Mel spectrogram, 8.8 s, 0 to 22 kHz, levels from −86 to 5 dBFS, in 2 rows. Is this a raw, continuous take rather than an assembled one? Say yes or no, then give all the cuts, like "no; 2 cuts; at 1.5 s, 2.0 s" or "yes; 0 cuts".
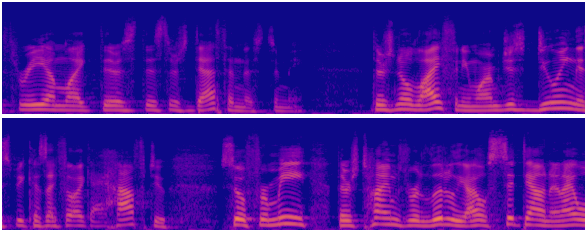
yes; 0 cuts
